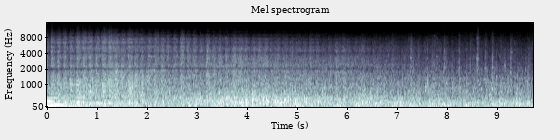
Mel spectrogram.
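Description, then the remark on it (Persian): A train loaded with explosives rolls steadily along the tracks through the Skull Realm, its wheels clattering in a continuous, fairly loud rumble throughout, with no voices. “ما توی یه قطار پر از مواد منفجره ایم که از قلمرو جمجمه عبور میکنه.”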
